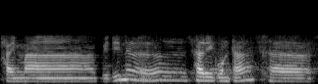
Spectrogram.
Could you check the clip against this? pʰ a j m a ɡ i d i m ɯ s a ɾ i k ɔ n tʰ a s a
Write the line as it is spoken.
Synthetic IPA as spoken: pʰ a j m a b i d i n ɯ s a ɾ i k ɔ n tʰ a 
